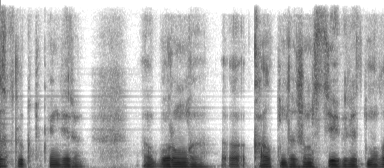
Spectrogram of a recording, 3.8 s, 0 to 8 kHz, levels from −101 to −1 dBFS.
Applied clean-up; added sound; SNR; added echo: neural mask model DeepFilterNet 3.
